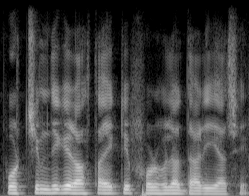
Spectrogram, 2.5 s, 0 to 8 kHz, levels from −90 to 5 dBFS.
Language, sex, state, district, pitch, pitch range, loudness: Bengali, male, West Bengal, Cooch Behar, 130 Hz, 125-140 Hz, -16 LUFS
